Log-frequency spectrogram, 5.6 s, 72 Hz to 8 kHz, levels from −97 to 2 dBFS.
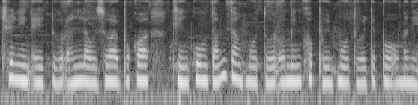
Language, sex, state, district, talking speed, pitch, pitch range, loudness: Mizo, female, Mizoram, Aizawl, 235 wpm, 205 Hz, 195-210 Hz, -19 LUFS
